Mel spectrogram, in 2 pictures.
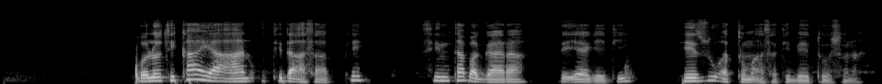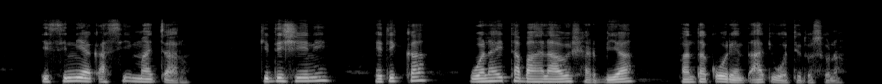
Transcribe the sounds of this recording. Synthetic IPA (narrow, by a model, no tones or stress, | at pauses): pʰɔlɔt̪ɪkaːjaːʔaːnʊt̪ːɪd̪ɐːsaːpːɛ | sɪnt̪ːɐbɐɡːaːɾɐ | d̪ɛʔɪjaːɡe̞ːt̪ɪ | he̞ːzːuɐt̪ːʊmɐːsɐt̪ɪbe̞ːt̪ːoːsɔnɐ | ɪsːɪnːɪjɐkʼɐsːɪmɐt͡ʃʼːaːɾɔ | ɡ̥ɪd̪ɪʃɪn | ɛt̪ɪkːɐ | wɔlɐjt̪ːɐbahɐlaːwɛʃɐɾbɪja | b̥ɐnt̪ːɐkʼo̞ːɾɪjɐnt̪ʼaːt̪ʼːɪwɔt̪ːɪd̪ɔsɔnɐ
